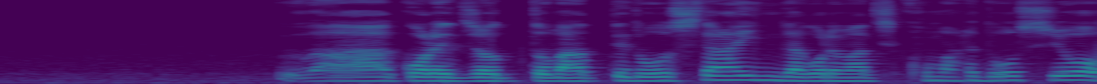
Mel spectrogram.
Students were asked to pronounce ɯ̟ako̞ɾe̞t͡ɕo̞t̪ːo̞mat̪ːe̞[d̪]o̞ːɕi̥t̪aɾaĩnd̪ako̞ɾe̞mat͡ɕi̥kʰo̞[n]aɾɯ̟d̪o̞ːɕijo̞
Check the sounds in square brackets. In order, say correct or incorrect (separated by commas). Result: correct, incorrect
